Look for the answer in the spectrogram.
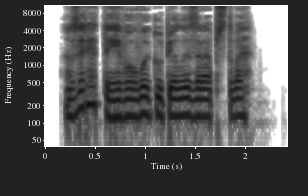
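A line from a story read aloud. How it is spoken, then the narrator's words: Sighing female partner. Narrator (Russian): вздохнула напарница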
